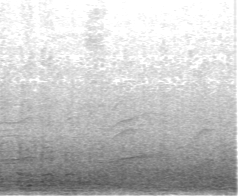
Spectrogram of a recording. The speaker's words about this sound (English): Doesn't that sound better? Laughing and cheering. Yes. They go together.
